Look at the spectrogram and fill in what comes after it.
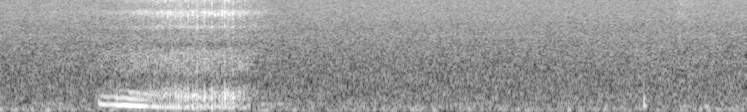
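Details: A sleeping cat gives a single short, rough snorting inhalation, then quiet breathing; a brief snore.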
